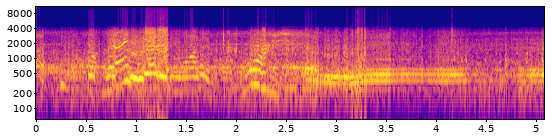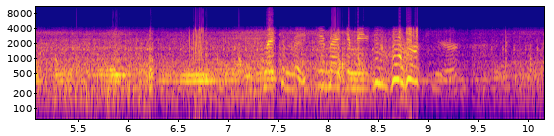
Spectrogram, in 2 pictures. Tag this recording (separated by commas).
Water vehicle, Speech, Vehicle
